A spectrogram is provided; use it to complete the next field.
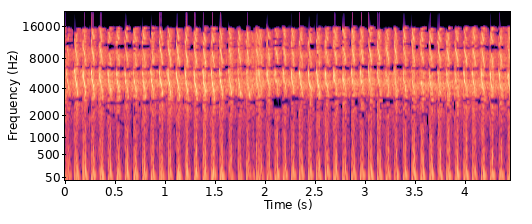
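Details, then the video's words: Cililin singing a loud, long-lasting burst, used as master song for training songbirds: a dense, high, rapid stream of sharp chirping notes repeated many times a second, steady and unbroken throughout. "Cililin nembak keras dan Rafat durasi fanjang"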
